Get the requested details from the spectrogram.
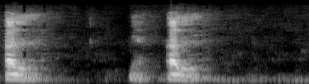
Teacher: Tapi karena terhalang oleh lidah, ya, jalur keluarnya itu atau jalan keluarnya itu terhalang oleh lidah, maka suara dari kedua huruf ini, ya, akhirnya lewat sebelah kanan dan kiri lidah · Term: al-inhiraf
